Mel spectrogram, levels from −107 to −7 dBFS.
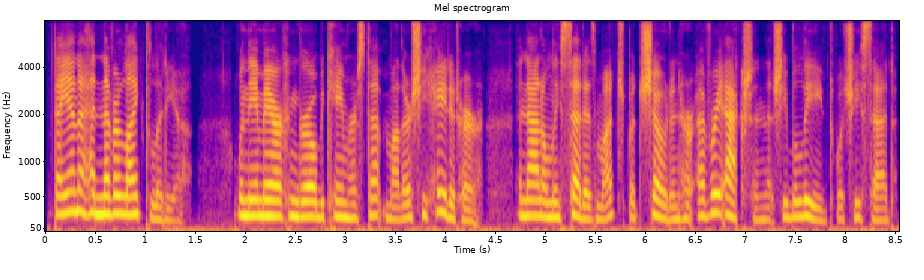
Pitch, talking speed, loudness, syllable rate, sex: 210 Hz, 230 wpm, -16 LUFS, 6.8 syllables/s, female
